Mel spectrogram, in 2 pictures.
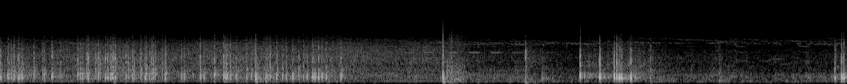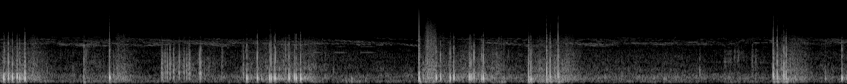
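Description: Fireworks boom and crackle in the distance, echoing across open water.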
